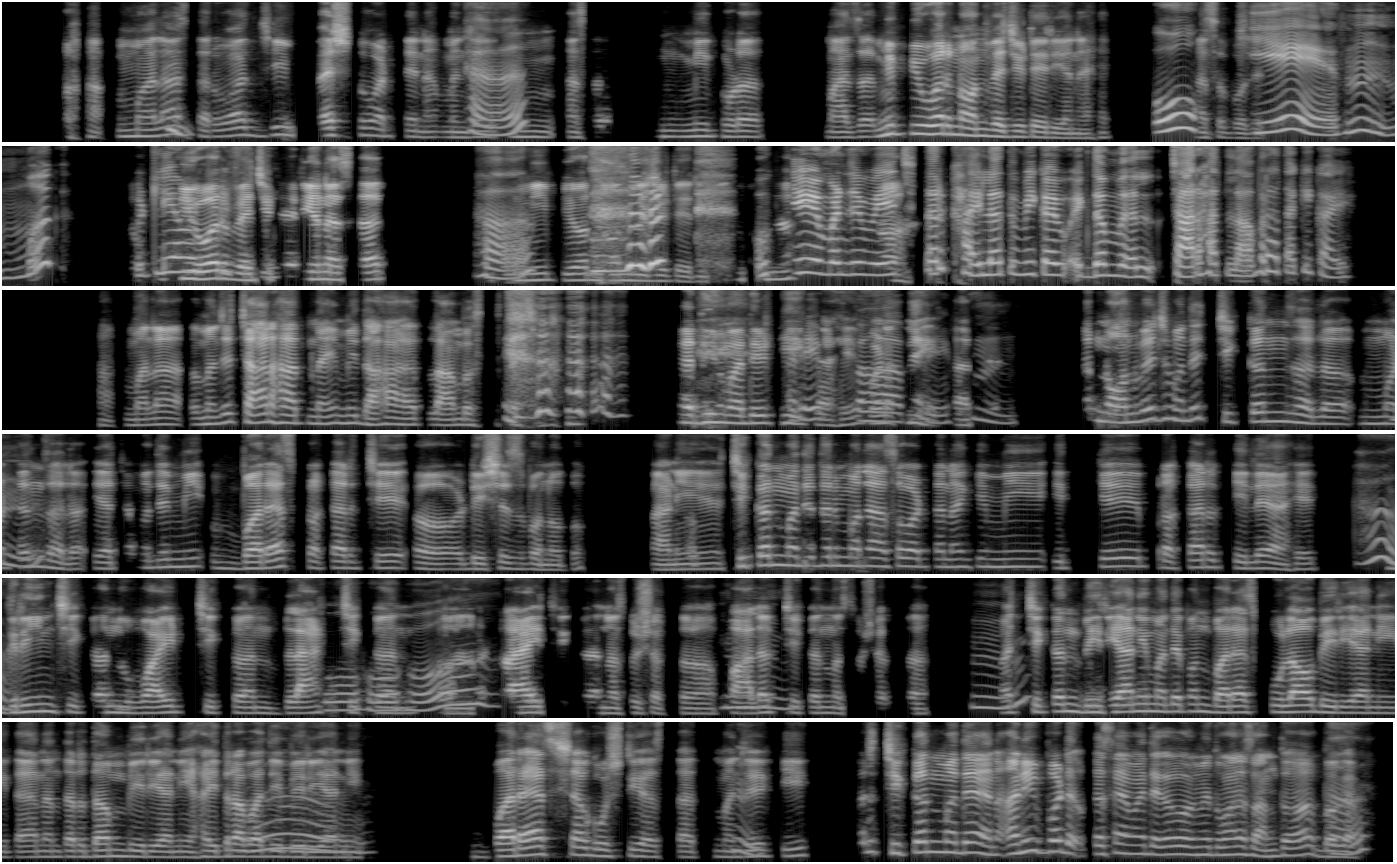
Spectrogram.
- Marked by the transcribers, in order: other background noise; chuckle; unintelligible speech; tapping; chuckle; laughing while speaking: "त्याच्याकडून"; unintelligible speech; in English: "ग्रीन"
- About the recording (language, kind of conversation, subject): Marathi, podcast, स्वयंपाक करायला तुम्हाला काय आवडते?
